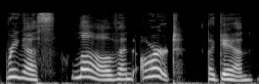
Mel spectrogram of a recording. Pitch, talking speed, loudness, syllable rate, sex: 265 Hz, 140 wpm, -17 LUFS, 3.3 syllables/s, female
